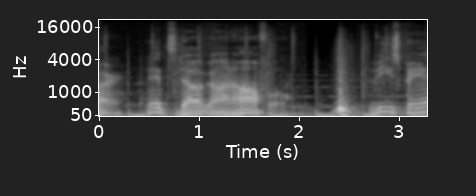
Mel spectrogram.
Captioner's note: air whooshes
